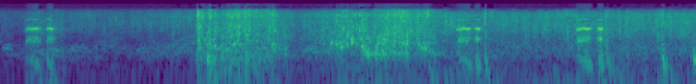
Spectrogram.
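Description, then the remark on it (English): A frog croaks in short, rattling bursts, a few separate calls spread across several seconds, fairly loud over a steady wash of rushing, splashy background noise. “So then the frog heads out of the airport through a window and then goes on its way.”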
